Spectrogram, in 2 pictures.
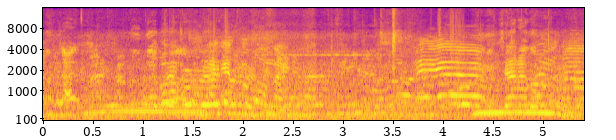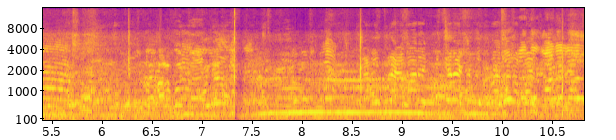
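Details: Sahiwal bulls at a cattle market in Noakhali, Bangladesh, February 7, 2025: several long, level, droning moos, each a second or more, over constant crowd chatter and background music.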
